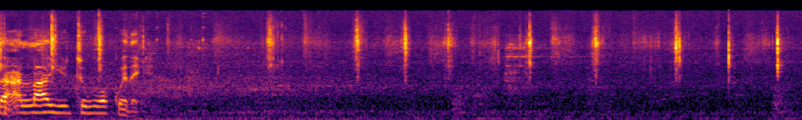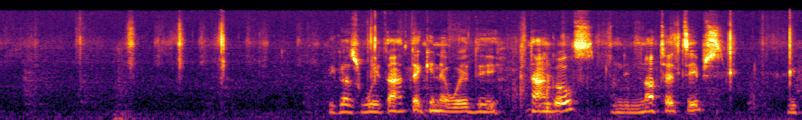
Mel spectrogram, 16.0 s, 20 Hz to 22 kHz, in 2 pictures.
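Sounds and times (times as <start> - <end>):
comb scratching through hair: 0.0 - 16.0.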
